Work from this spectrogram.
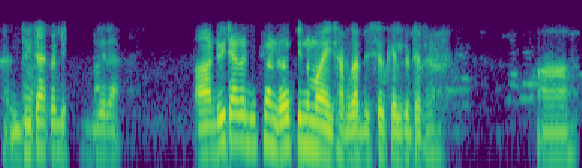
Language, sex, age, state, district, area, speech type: Nepali, male, 18-30, West Bengal, Alipurduar, urban, conversation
